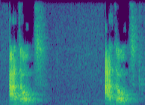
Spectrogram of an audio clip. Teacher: different in the world so in British English is adults adults so the stress is on the first syllable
